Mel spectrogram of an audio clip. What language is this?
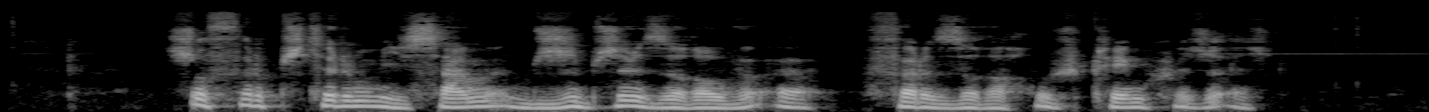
Kabardian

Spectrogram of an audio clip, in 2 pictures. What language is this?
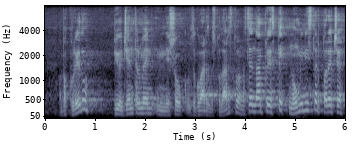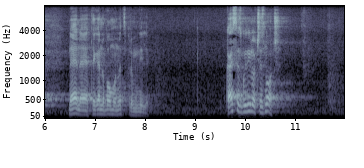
Slovenian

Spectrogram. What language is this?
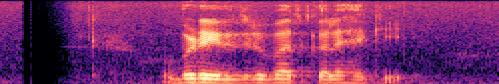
Sinhala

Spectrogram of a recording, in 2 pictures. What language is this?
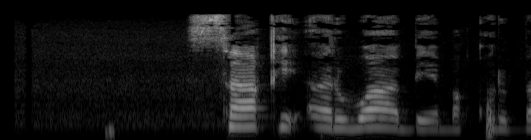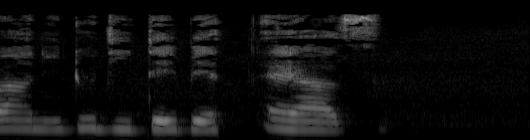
Central Kurdish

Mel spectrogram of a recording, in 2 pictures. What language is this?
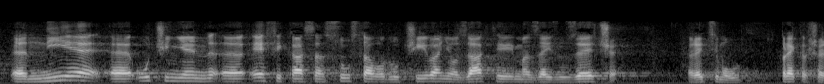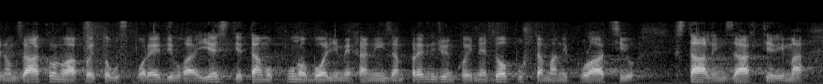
Croatian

